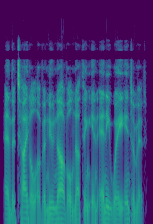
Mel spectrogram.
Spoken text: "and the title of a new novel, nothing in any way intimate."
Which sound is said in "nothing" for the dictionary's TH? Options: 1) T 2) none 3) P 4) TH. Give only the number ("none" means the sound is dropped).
4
